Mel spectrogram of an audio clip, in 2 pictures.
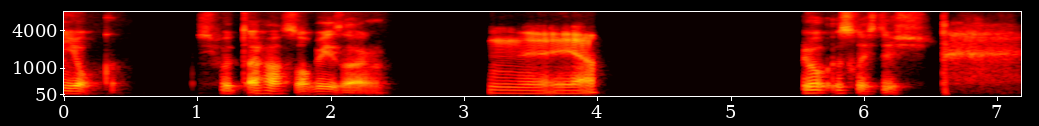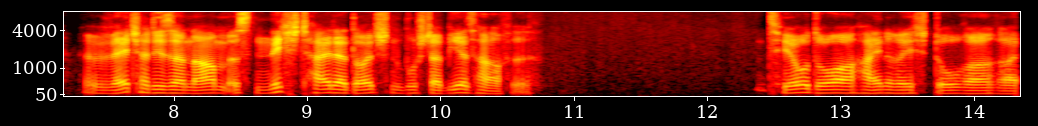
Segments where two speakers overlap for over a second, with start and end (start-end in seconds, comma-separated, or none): none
